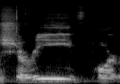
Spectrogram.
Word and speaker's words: Shreveport: Now it's spelled Shreveport, right? – That's right. – But it's just Shreveport.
